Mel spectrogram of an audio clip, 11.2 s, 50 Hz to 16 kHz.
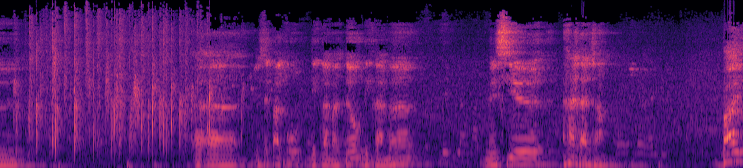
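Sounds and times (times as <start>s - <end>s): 
audience applause: 0.0s - 3.8s
speech: 2.9s - 6.3s, 7.2s - 9.2s, 10.8s - 11.1s.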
